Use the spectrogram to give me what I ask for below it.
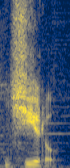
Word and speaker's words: Gyro: But I think his name's Gyro. just Sandwich. Gyro. Euro. It's not pronounced like gyro, though. That's how it's spelled, but it's not how it's pronounced. Euro.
